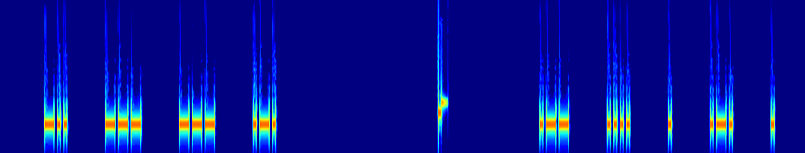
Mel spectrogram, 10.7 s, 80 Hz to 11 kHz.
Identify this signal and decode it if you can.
Morse code, heard as a keyed tone, about 28 wpm, spaced as for 13 wpm, 700 Hz. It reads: DOOR WHERE
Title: 4x Character Spacing - Top 300 Words - 28wpm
